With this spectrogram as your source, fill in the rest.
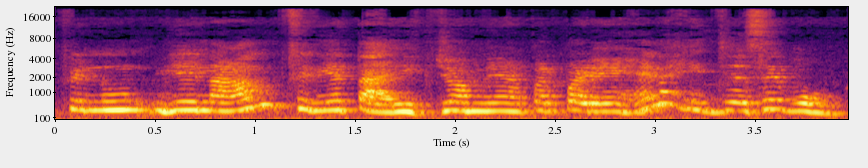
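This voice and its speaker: A woman's voice: high voice, fairly quick, roomy sound, highs cut off. A woman teaching an Urdu spelling lesson, patiently sounding out each letter and syllable.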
